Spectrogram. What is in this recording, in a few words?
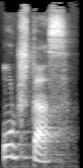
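"уджтас", Komi, female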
